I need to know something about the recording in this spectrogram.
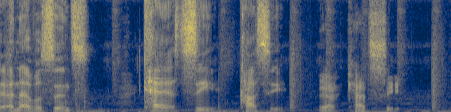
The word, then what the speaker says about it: Kacc: Yeah, Kacc. So it's like cats, like the cat, and then C with your eye.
